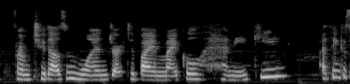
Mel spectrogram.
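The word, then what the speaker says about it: Haneke: the piano teacher from 2001 directed by Michael haniki I think is how you say his name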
